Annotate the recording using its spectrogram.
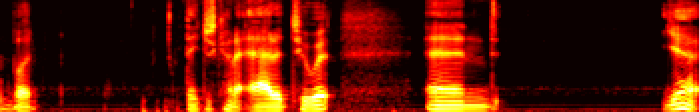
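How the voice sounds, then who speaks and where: American guy podcasting solo, lowish voice, dry close mic, lots of ums and restarts, gets excited. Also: no echo. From United States. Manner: rambling, enthusiastic, with many fillers and restarts. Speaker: podcast host. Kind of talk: casual solo podcast storytelling. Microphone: studio microphone.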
